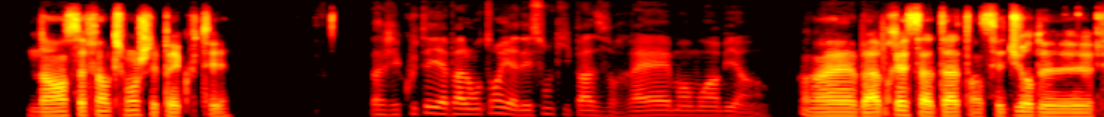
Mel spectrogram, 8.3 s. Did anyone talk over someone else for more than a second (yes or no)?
no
